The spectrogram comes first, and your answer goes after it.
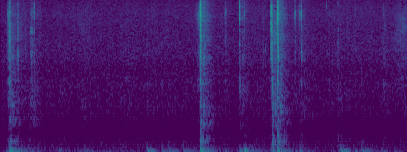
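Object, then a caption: Plastic laptop chiclet keyboard. Fingertips with short nails type across the keys of a black plastic chiclet laptop keyboard, producing seven quiet, separate taps. Each tap has a dull low thump with a short bright click that dies away almost at once.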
